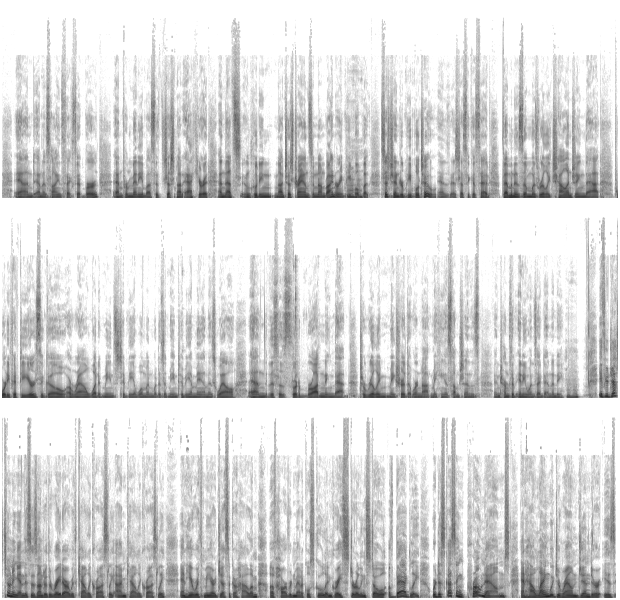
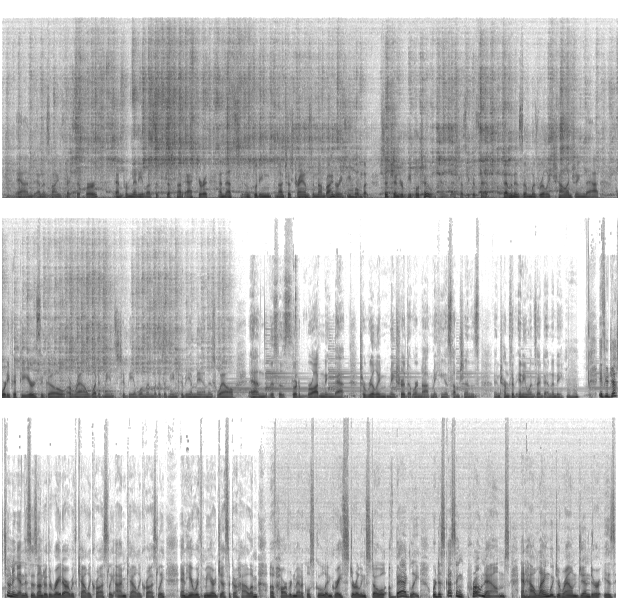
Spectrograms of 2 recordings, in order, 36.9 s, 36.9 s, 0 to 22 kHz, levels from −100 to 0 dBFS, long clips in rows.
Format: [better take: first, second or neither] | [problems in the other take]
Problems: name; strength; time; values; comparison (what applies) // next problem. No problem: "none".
first | household noises; loud; throughout; 6 dB below the speech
